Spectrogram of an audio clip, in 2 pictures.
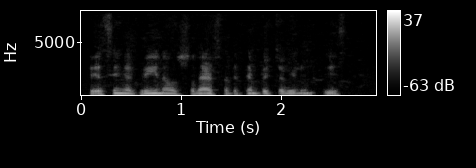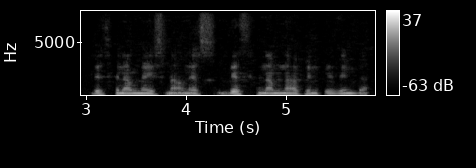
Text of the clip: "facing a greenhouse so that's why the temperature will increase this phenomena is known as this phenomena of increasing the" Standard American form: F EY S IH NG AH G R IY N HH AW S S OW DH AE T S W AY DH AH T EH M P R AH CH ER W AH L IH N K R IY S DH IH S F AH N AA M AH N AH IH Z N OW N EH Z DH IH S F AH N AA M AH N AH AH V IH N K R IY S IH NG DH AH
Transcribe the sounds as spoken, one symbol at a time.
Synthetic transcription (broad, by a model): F EY S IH NG AH G R IY N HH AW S S OW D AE T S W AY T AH T EH M P R AH CH ER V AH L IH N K R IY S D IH S F AH N AA M AH N AH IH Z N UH N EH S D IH S F AH N AA M AH N AH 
